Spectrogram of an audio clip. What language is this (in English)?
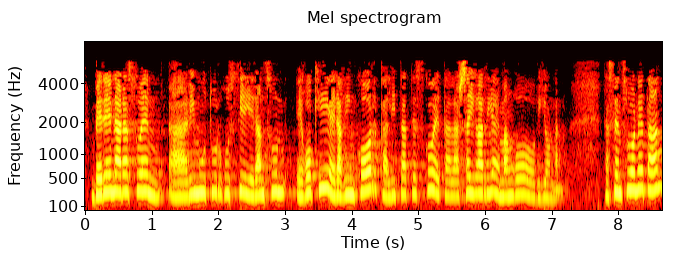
Basque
